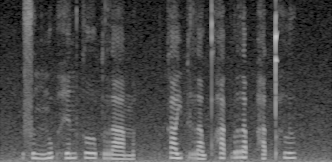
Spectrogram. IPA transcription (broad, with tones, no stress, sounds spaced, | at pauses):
s ɯ˨˩ ŋ n u˦˥ ʔ h e˦˥ n k ɤː˧ p r a˨˩ m | k a˧ j p r a˩˦ w kʰ a˦˥ k̚ r a˥˩ p̚ h a˨˩ t̚ pʰ l ɯ˦˥ k̚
